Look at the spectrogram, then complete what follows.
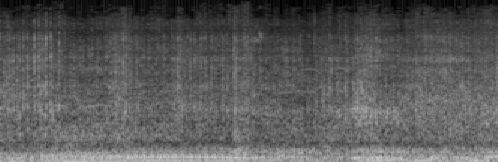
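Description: Demolition-derby pickup truck engines running and revving, with the engine pitch rising and falling and a louder burst of revving about three seconds in.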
